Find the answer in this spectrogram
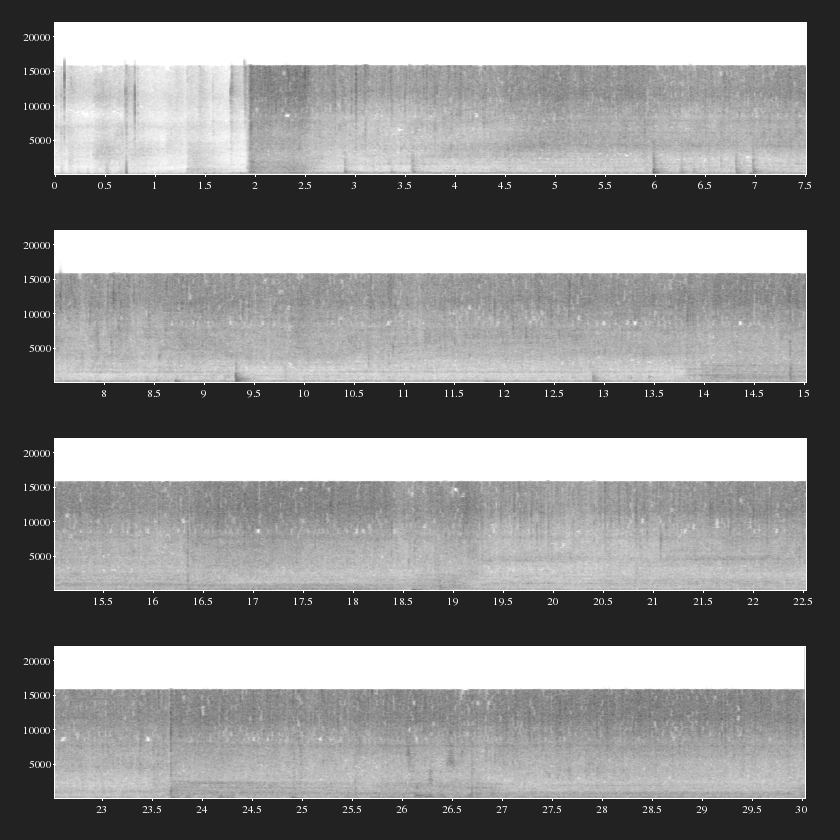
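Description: Kitchen tap running into a stainless steel sink, starting about two seconds in, with a few sharp clicks soon after. The water drums on a plastic punnet of cherry tomatoes held under the stream, and the sound grows fuller about fourteen seconds in.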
